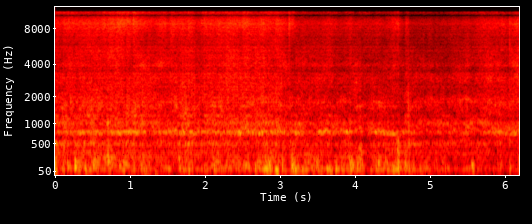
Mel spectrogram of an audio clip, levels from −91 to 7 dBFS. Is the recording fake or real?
fake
